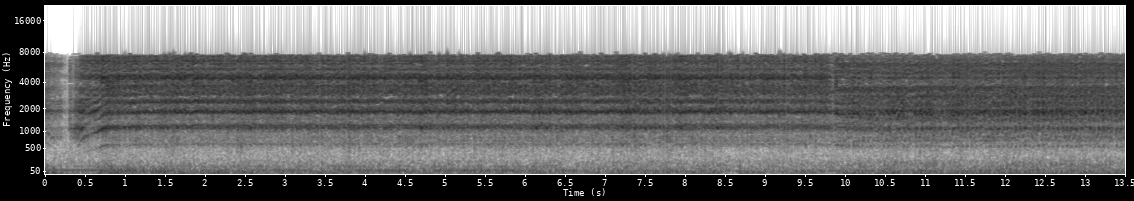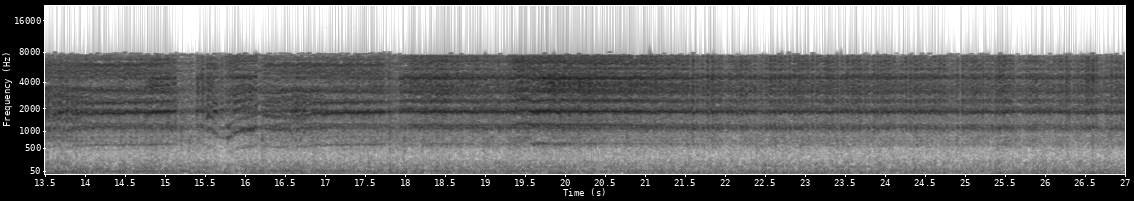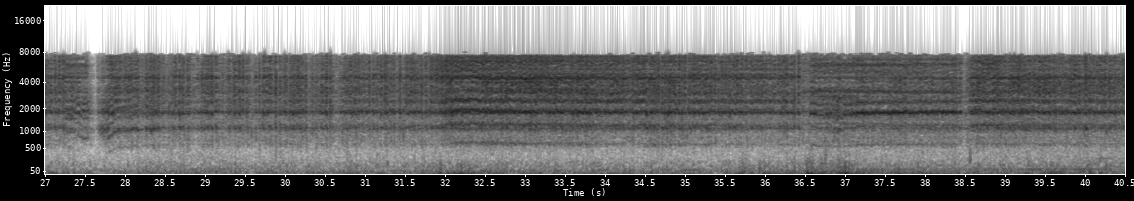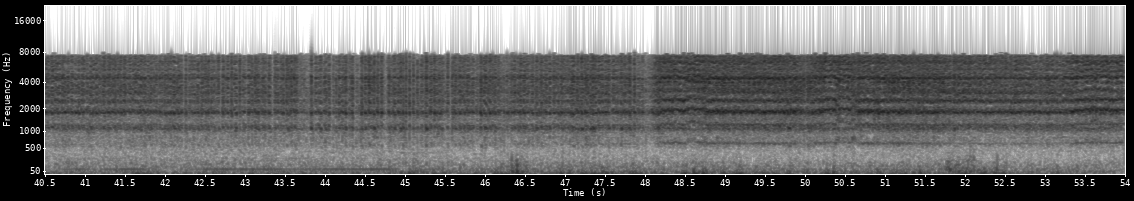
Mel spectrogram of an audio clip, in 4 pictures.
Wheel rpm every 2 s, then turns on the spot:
110, 160, 160, 160, 160, 160, 160, 150, 150, 160, 160, 160, 160, 130, 130, 160, 160, 160, 160, 160, 160, 160, 160, 160, 160, 160, 160.
none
